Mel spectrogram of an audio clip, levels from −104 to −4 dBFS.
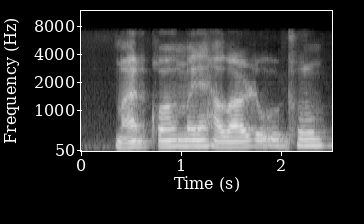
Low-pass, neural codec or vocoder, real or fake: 7.2 kHz; codec, 16 kHz, 0.8 kbps, ZipCodec; fake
